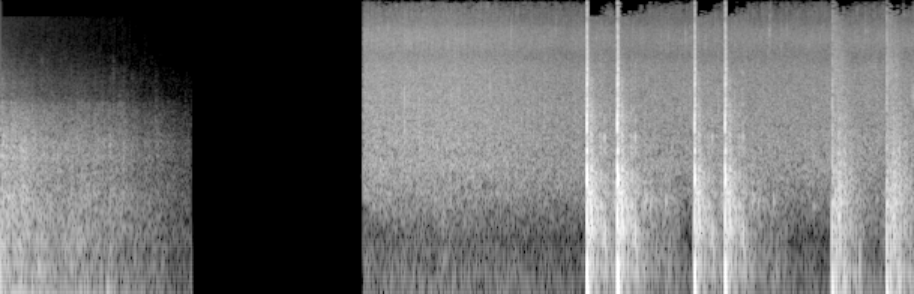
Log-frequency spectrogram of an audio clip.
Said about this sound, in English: Diane, those aren't pings. That's pistol fire.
